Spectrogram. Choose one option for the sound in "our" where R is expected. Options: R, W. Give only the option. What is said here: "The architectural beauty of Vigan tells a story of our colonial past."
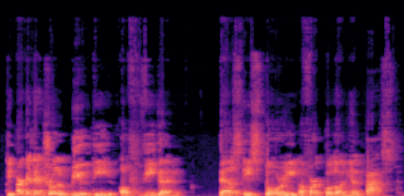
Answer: W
